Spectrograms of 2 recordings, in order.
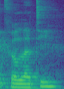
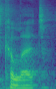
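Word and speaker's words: Collette: I think it's Colette. Colette. Whatever. Colette. All right. Two syllables.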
